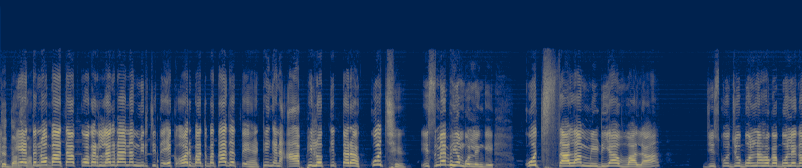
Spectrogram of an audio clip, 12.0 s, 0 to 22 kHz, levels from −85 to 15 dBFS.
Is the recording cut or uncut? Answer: uncut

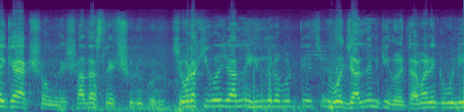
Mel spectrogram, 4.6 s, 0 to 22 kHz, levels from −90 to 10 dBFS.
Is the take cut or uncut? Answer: cut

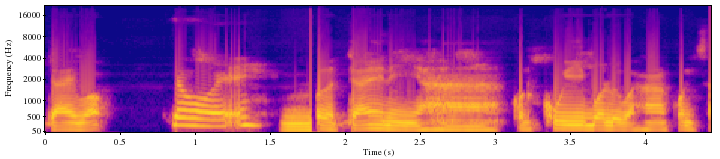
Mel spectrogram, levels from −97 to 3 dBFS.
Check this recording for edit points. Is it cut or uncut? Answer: cut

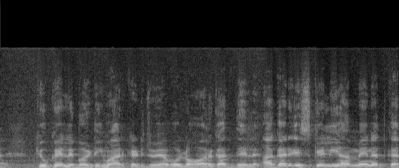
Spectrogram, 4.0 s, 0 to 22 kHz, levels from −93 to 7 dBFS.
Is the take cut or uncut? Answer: cut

